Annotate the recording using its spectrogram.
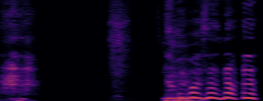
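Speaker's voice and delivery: put-on weepy, sobbing crying voice. Acting out a wife asked why she is crying: imitating a crying wife. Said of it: "¿por qué estás llorando vos?".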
